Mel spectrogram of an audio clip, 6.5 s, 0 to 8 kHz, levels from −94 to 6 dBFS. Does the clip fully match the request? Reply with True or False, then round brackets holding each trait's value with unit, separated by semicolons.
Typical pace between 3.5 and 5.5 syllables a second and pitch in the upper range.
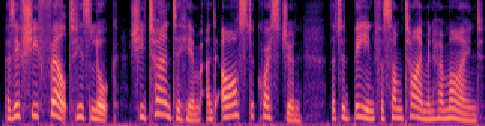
True (4.6 syllables/s; 210 Hz)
